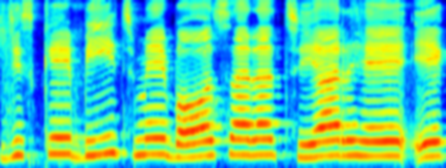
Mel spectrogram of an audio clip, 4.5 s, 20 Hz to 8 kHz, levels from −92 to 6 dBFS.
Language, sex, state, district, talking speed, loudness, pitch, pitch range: Hindi, female, Goa, North and South Goa, 105 wpm, -13 LUFS, 265 Hz, 255-280 Hz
